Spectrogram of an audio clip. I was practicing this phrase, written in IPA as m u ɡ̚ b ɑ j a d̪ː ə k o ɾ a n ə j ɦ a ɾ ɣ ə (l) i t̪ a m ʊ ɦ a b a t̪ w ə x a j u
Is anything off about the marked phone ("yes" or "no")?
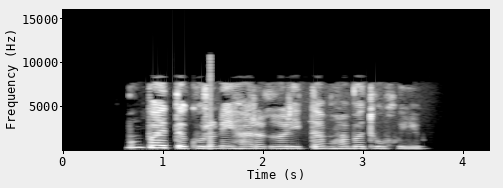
yes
